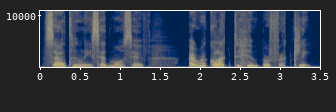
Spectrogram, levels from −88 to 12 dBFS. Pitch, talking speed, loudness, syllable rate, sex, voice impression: 235 Hz, 120 wpm, -21 LUFS, 5.0 syllables/s, female, very feminine, very adult-like, thin, slightly tensed, slightly powerful, bright, slightly hard, clear, fluent, raspy, cool, very intellectual, very refreshing, sincere, calm, very friendly, very reassuring, unique, elegant, wild, sweet, lively, kind, slightly intense, slightly light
